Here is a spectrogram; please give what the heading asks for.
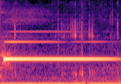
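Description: A Volkswagen car's seatbelt warning chime: a single steady, fairly high electronic tone held for about a second over a low, constant engine rumble, with no talking.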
